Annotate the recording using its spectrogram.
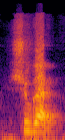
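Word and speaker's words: sugar: कह रहा है कुछ ऐसे शब्द होते हैं जिनमें एस के ठीक आगे, मतलब एस के ठीक बाद एच नहीं लगा होता है, फिर भी उसका जो उच्चारण है स नहीं होता है। क्या होता है, स नहीं होता है, क्या होता है, श होता है, क्या होता है, श होता है।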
